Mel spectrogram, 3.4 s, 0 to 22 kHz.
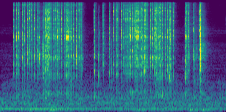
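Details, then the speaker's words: Reto Ultra Wide & Slim 22 35mm camera rewinding film with the back open: rapid light, crisp ratcheting clicks as the rewind lever turns, no grinding; normal rewind clicking. "now you're going to rewind your film and you're going to hear a clicking as you do it and that's completely normal"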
